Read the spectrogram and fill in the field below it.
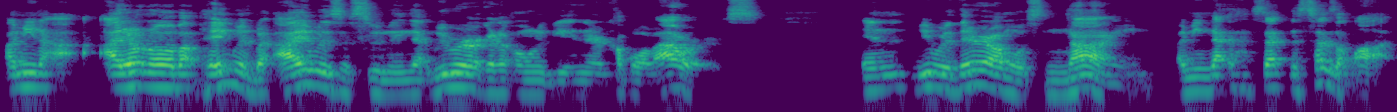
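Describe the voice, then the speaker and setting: A man's voice: mid-range voice, normal speed, warm tone. A man streaming a 3D printer build, chatting casually with viewers while he assembles parts. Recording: roomy echo.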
